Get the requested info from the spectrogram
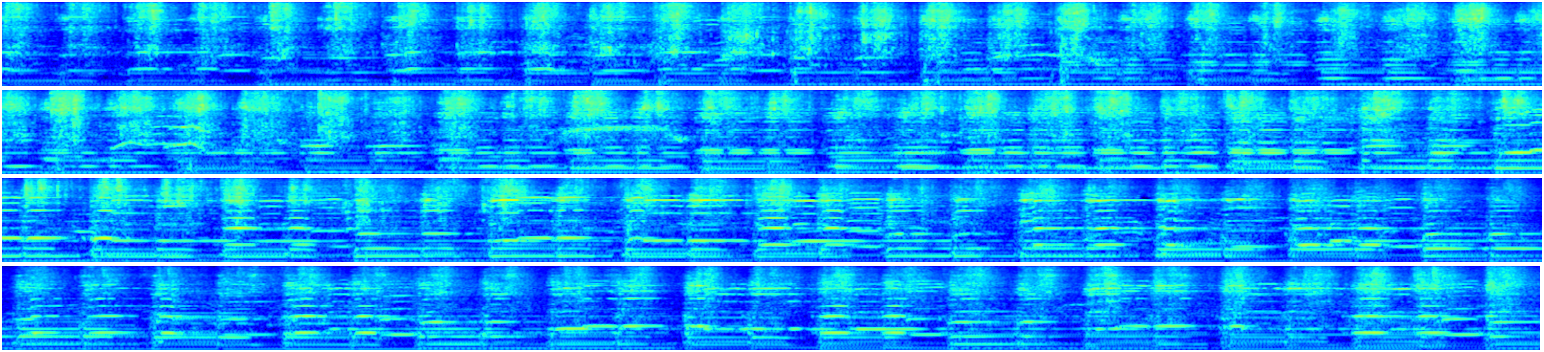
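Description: Live traditional danza music: a melody played over a steady low drone, with a fast, even rattling beat from shaken hand rattles kept up all through.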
